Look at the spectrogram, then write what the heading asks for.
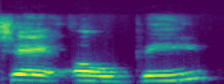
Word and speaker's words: Job: The second J-O-B is a thing. It's the name of a thing. Okay, so let's pronounce it. J-O-B, long Job.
